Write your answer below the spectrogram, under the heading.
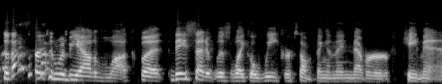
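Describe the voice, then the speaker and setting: Here a woman speaks at a very fast pace with a fairly low pitch and lively intonation. The sound is dry and close, with no echo. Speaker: live stream host, fragrance collector. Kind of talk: casual chat. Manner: loud.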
